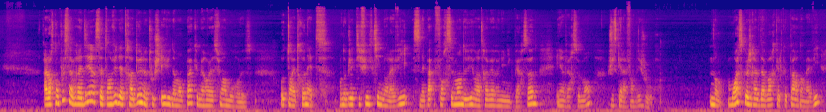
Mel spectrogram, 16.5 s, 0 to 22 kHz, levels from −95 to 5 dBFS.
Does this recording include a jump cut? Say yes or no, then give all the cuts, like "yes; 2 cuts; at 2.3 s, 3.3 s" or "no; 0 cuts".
no; 0 cuts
